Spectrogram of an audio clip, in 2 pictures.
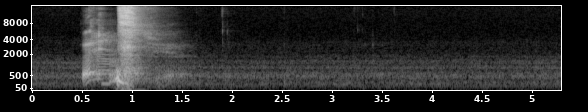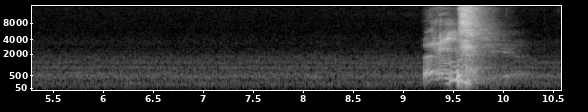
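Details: Female: two forceful sneezes about eight seconds apart, each with a sharp indrawn breath and an explosive release; ordinary sneezing.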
